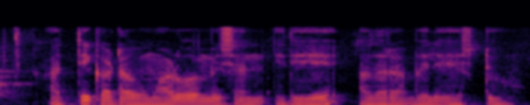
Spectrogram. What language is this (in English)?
Kannada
